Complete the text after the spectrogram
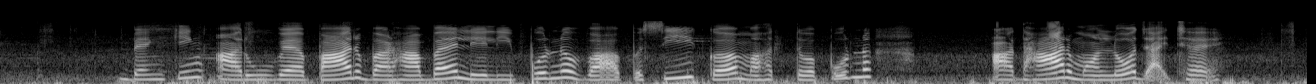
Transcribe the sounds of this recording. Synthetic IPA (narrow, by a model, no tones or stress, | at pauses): bɛ̃ŋkɪŋɡaɾuʋəpaɾbəɽ̤abəlelipuɾnʋapsikəməɦət̪wəpuɾn | ad̪ʱaɾmənlɔd͡ʒa̰jt͡ʃʰɛ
